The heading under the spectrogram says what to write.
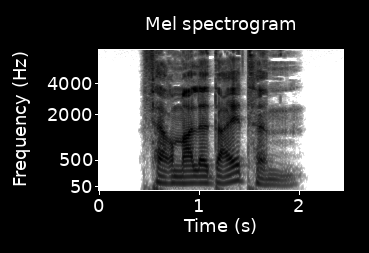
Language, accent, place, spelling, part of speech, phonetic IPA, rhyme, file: German, Germany, Berlin, vermaledeitem, adjective, [fɛɐ̯maləˈdaɪ̯təm], -aɪ̯təm, De-vermaledeitem.ogg
- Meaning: strong dative masculine/neuter singular of vermaledeit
